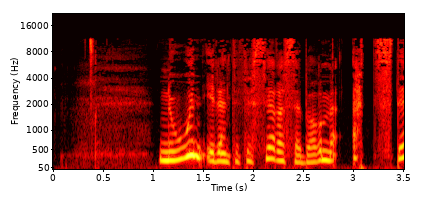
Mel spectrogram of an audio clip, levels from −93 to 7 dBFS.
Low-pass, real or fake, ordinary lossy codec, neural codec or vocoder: 19.8 kHz; real; MP3, 48 kbps; none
